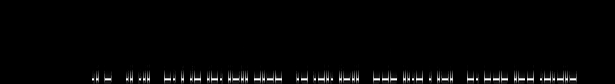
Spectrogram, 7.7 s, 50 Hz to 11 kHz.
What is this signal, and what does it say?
Morse code, heard as a keyed tone, about 44 wpm, 700 Hz. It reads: IT IS NEARLY ALL OVER NOW.
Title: Sentences from Top 1300 Words 45wpm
